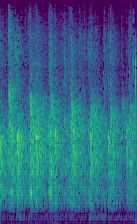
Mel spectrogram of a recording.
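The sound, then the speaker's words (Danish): A few people clap to approve a motion unanimously at a shareholders' meeting. The clapping is light and fairly quiet, with loose, uneven claps running for about two seconds. “så hvis man klapper, så er det også enstemmigt vedtaget.”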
